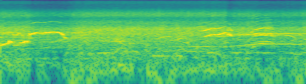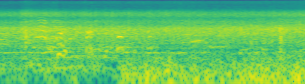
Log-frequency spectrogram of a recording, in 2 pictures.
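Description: Water pouring and splashing steadily from a water-park play structure's umbrella fountain and sprays. High-pitched children's voices call out over it, loudest about half a second in and again around two seconds in.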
